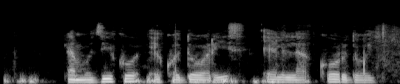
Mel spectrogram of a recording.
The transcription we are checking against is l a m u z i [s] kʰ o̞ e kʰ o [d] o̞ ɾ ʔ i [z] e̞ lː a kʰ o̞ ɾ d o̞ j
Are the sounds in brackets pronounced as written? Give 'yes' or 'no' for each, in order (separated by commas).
no, yes, no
